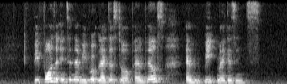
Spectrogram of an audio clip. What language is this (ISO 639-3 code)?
eng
